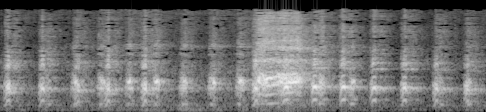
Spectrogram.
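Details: A rooster and hens communicating at a natural history museum in Deokso: steady, rhythmic clucks about five per second, broken midway by a louder, harsher squawk, then the even clucking resumes.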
